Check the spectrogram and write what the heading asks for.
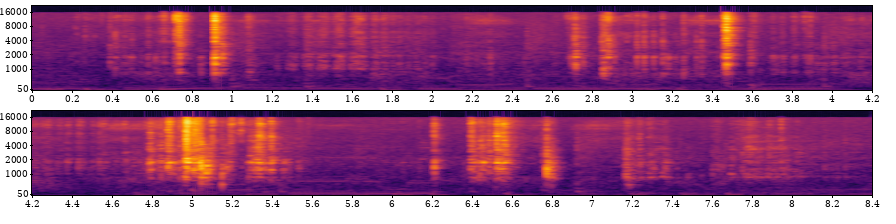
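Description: Scattered light clicks and taps of a clear polycarbonate RC bodyshell and a card template being handled, with a marker pen tapping on the shell. The loudest cluster comes about five seconds in. Quiet background music runs underneath.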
